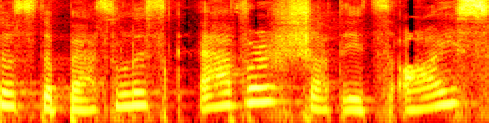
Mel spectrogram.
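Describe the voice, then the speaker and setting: A woman in a put-on character voice speaks at a high pitch and a moderate pace with lively intonation. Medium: read story. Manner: resolute, earnest.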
